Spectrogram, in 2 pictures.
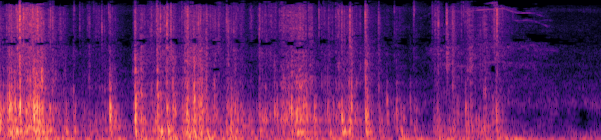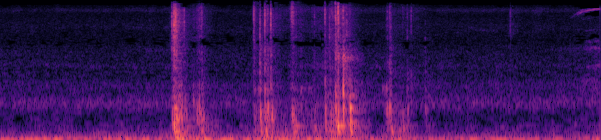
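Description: Small plastic figurines clatter as a hand rummages through them in a plastic box.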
